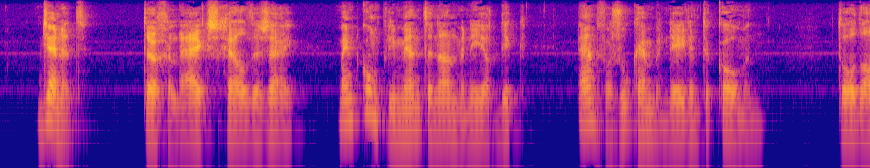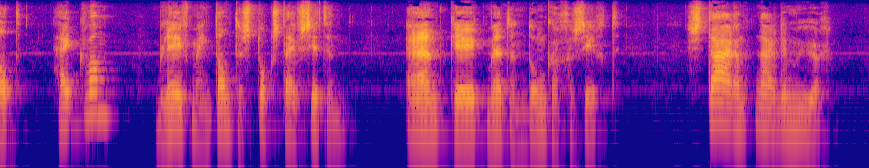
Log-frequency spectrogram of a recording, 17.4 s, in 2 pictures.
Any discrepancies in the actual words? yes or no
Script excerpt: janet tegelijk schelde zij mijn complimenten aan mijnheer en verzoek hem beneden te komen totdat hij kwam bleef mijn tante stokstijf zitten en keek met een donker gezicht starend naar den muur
yes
